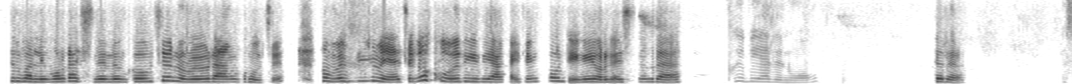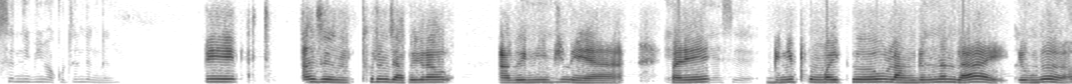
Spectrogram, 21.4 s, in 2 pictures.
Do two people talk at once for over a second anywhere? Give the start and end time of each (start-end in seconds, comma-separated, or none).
none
